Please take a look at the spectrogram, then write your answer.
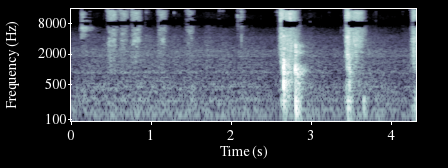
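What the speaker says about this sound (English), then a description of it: "slice these onions very small" A knife slicing onions on a cutting board for loaded baked potato soup, a few quiet scattered cuts followed by two short clusters of sharper chops, fairly close with no talking.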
